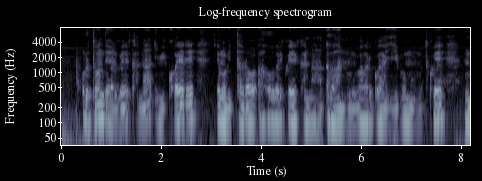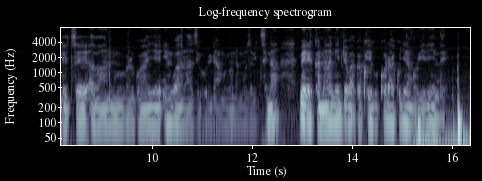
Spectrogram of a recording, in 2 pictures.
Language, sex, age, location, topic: Kinyarwanda, male, 18-24, Kigali, health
